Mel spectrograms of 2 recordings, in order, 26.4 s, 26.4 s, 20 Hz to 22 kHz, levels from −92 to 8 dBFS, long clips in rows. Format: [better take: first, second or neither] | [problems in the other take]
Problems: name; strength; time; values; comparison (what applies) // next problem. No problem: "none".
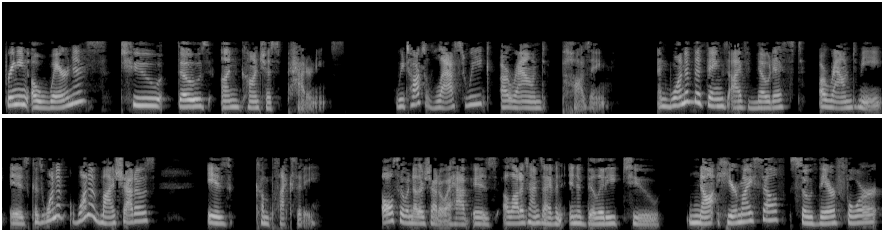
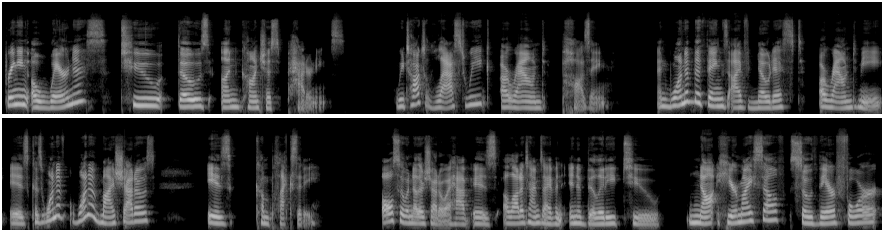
second | garbled, watery; slightly; nothing above 6 kHz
